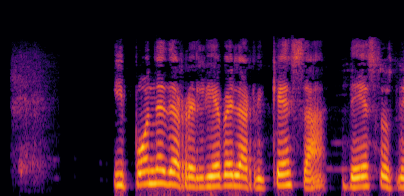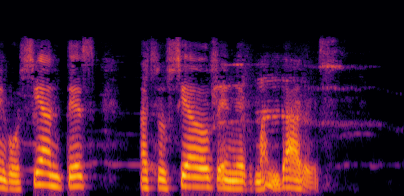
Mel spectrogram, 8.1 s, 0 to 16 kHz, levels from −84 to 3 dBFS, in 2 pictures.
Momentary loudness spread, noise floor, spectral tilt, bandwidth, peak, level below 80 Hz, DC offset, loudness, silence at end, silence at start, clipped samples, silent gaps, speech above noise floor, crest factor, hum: 10 LU; -57 dBFS; -6 dB/octave; 7.8 kHz; -2 dBFS; -58 dBFS; under 0.1%; -15 LUFS; 0.7 s; 1.15 s; under 0.1%; none; 42 dB; 14 dB; none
